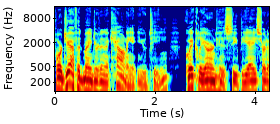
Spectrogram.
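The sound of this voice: An unforced reading voice, its pitch varying in an ordinary way.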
